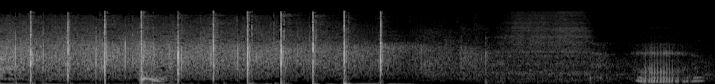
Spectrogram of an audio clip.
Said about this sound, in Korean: 응답하신 하나님께 큰 박수로 영광을 돌리겠습니다. 할렐루야!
